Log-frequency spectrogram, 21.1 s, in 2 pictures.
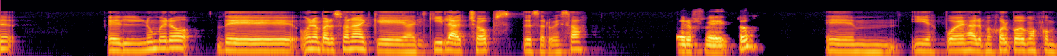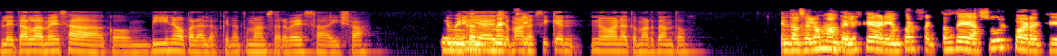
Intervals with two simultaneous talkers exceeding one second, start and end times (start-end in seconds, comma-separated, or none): none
